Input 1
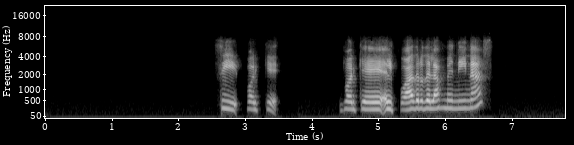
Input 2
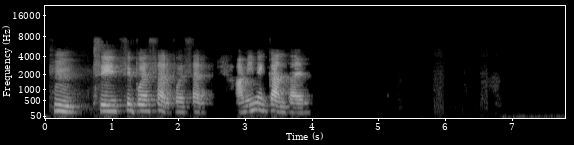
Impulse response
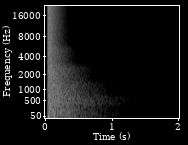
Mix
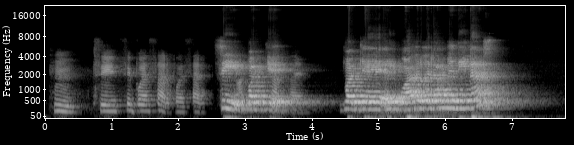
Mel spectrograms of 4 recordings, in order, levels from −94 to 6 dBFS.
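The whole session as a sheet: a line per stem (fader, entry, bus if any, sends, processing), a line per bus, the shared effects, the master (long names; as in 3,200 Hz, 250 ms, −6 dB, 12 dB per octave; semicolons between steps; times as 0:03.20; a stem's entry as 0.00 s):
+2.0 dB, 0.00 s, send −6 dB, high-pass filter 400 Hz 12 dB per octave; de-essing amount 95%
−5.0 dB, 0.00 s, no send, high-shelf EQ 3,300 Hz −10 dB; automatic ducking −6 dB, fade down 0.25 s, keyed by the first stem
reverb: on, RT60 1.3 s, pre-delay 3 ms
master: brickwall limiter −13 dBFS, peak gain reduction 10.5 dB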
